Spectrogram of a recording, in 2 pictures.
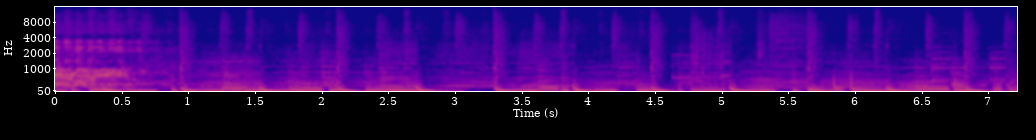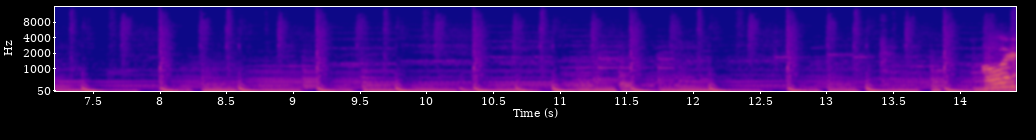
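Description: A sewing machine stitching fabric for a handmade bag, a close, rhythmic mechanical chatter of needle strokes running in steady bursts with brief pauses, loud and continuous across the stretch.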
